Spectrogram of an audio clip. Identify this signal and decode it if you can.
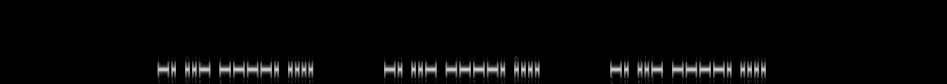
Morse code, heard as a keyed tone, about 34 wpm, 700 Hz. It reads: NU9H NU9H NU9H
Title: USA Call Signs - 4 Characters - Repeated 3x - 35wpm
